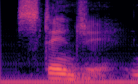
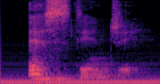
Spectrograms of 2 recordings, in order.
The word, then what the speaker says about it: stingy: عزیزان دقت بکنن، کلماتی که با حرف اس شروع میشن در هنگام تلفظ کردن باید اس رو از حالت ساکن تلفظ کنیم، باید بگیم stubborn. مثلا اینجا stingy، نباید بگیم استینجی، ای نباید اولش بذاریم، اینجا پس میشه stubborn.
